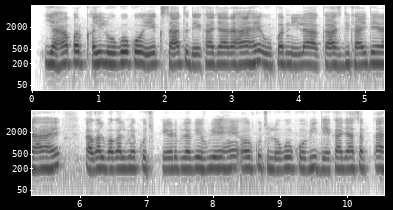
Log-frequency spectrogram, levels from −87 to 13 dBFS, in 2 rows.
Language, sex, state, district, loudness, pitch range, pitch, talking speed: Hindi, male, Goa, North and South Goa, -22 LUFS, 195-205 Hz, 200 Hz, 195 wpm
